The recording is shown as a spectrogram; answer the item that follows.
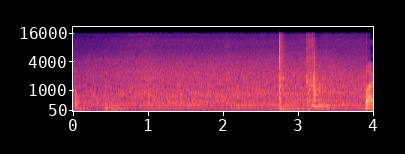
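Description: A single sharp knock about three-quarters of the way through, over a steady hiss with a low hum: a used wooden 2x4 knocking against the stud-wall framing as it is fitted into place.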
